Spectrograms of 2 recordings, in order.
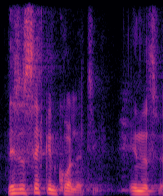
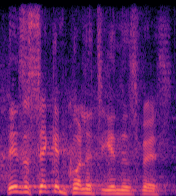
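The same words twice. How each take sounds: First: Low, soft, really moved; emotional. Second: Said in the usual way. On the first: Real, not acted. Preacher resuming the sermon while getting emotional. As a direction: try to carry on while holding back emotion. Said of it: "I'm getting a bit emotional".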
